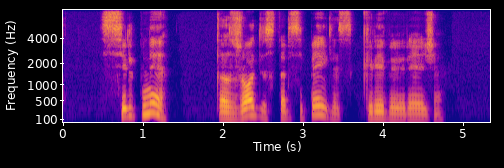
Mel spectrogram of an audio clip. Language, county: Lithuanian, Klaipėda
